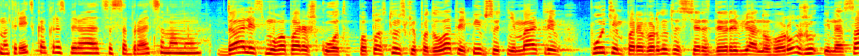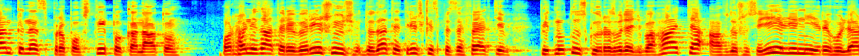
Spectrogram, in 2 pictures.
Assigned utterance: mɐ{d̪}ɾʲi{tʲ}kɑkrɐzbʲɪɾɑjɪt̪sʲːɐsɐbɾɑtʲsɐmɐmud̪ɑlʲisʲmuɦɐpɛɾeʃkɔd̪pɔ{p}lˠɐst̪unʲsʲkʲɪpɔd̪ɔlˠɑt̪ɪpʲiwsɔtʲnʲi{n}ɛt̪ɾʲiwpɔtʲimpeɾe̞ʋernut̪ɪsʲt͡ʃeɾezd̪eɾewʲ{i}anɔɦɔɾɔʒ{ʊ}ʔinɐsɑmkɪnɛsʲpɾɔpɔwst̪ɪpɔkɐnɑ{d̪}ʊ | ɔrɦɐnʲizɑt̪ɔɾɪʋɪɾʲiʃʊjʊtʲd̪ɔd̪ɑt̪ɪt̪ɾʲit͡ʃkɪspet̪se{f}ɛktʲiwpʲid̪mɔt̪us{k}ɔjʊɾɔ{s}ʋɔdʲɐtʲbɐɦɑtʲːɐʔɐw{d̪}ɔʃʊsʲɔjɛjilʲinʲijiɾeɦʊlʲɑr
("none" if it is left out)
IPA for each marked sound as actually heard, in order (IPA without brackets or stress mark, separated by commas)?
t̪, tʲ, p, m, j, ʊ, t̪, f, k, z, d̪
